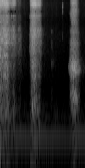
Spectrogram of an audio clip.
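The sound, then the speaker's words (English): A voice imitates sniffing, acting out Mulder leaning in to smell someone, with three sharp, breathy inhalations, two quick ones and then a third after a short pause, with faint clicks in between and no words. “Yeah, he's like, I'll get to sniffing.”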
